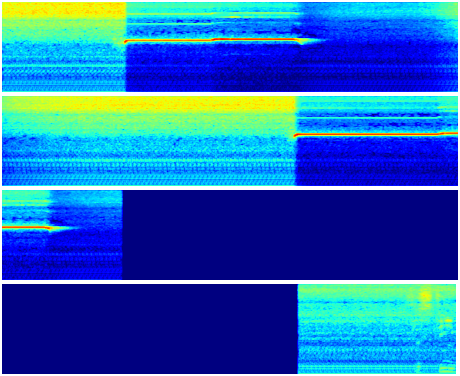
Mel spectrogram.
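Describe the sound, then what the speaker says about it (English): Steam whistle of a coal-fired LGB Mallet model locomotive, two sustained shrill tones of a couple of seconds each, heard close over loud rushing steam hiss that stops and restarts between long silences. "this steam whistle is now a bit more optimized."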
